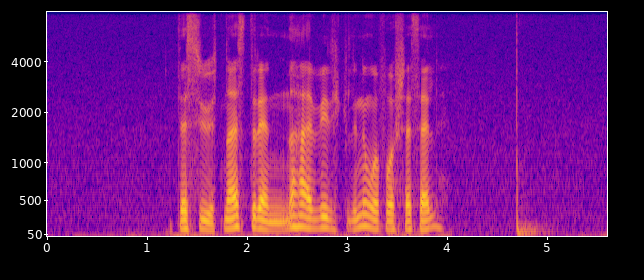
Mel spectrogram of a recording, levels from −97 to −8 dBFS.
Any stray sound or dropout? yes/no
yes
